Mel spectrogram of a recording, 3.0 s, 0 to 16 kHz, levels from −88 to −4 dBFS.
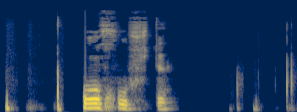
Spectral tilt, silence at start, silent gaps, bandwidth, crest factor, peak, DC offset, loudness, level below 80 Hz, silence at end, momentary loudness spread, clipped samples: -7 dB/octave; 0.05 s; 0.21-0.25 s, 0.48-0.52 s, 0.76-0.82 s, 1.82-2.28 s, 2.45-2.52 s; 9 kHz; 20 dB; 0 dBFS; under 0.1%; -18 LUFS; -54 dBFS; 0.4 s; 16 LU; under 0.1%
